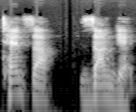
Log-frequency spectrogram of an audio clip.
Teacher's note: Now, the Japanese, they omit the U in some words. Generally when it's on the end.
